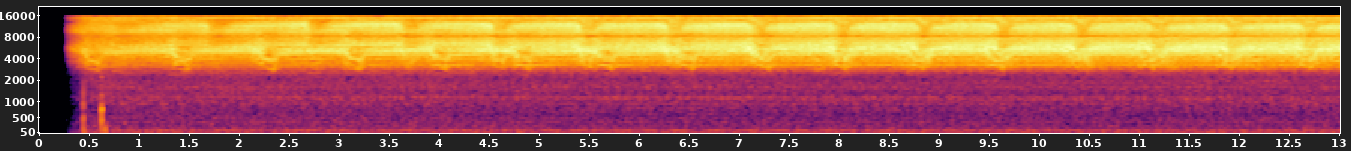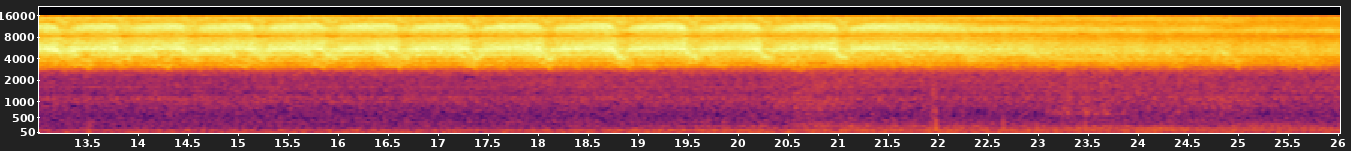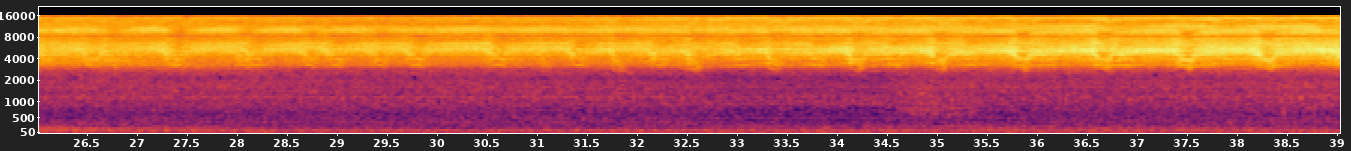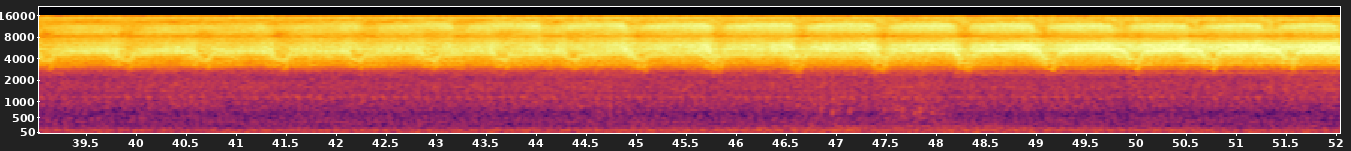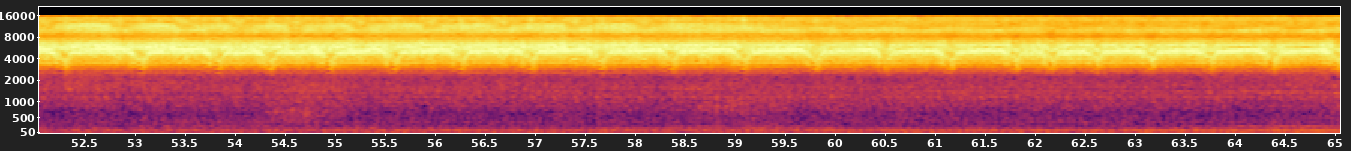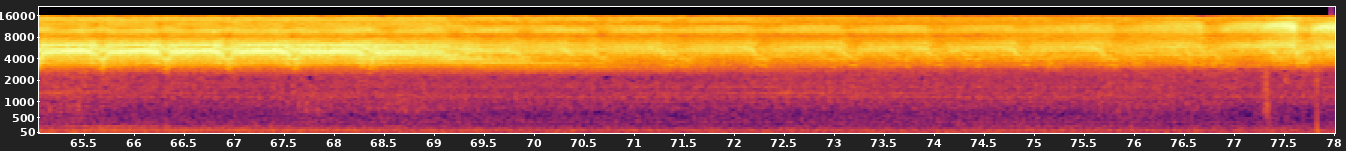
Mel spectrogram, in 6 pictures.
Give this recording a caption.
Cicadas in Kansas USA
